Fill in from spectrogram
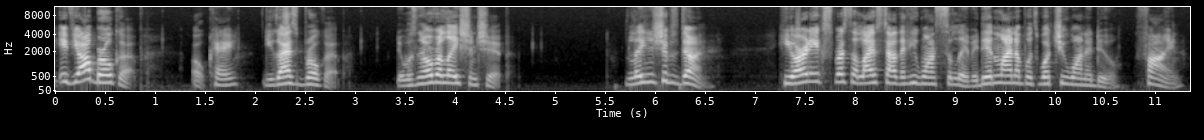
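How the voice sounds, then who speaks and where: This woman's voice sits somewhat high and sounds blocked up, with a sniffly, stuffed nose. She delivers blunt, emphatic opinions in a commentary vlog and keeps tossing in "okay?". The recording is dry and close, with no room around it. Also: a bit bright, no echo. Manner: emphatic, frank, checks in with "okay?". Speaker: commentary vlogger.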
